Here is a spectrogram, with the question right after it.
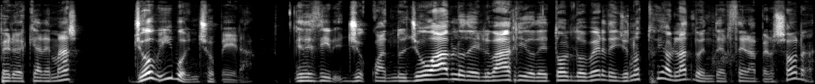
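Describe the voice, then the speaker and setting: A man with an Andalusian accent, fairly high in pitch, with very wide pitch swings at a moderate pace, in a dry, close sound with no echo on a very clean recording with a silent background. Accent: Andalusian (Jaén). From Andalusia, Jaén. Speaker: author. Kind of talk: panel discussion.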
